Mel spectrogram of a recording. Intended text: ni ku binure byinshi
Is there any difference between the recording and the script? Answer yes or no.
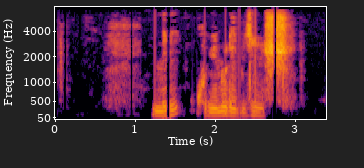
no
